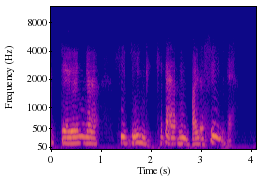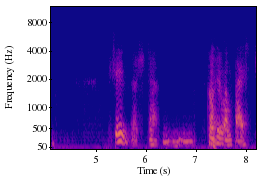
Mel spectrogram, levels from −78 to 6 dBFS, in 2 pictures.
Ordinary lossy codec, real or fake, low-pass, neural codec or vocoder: Opus, 24 kbps; fake; 7.2 kHz; codec, 16 kHz, 0.5 kbps, FreqCodec, smaller model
